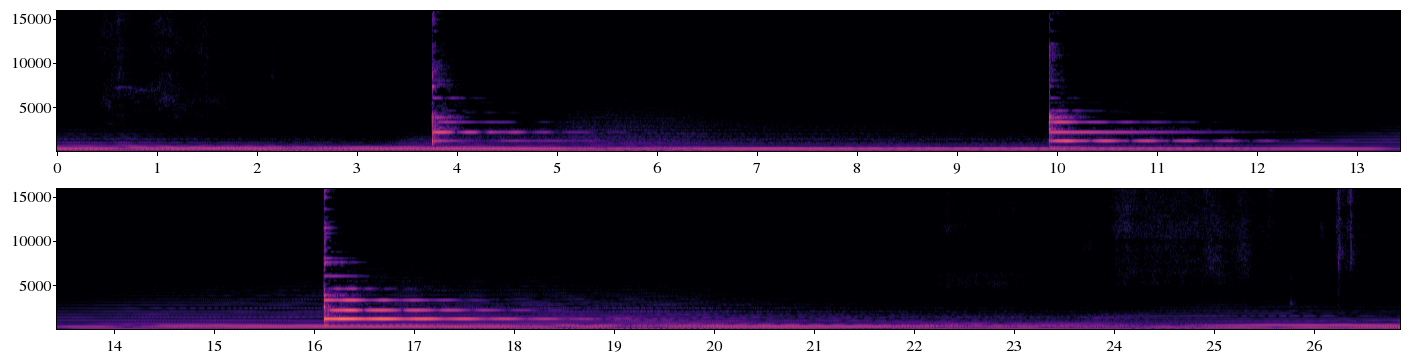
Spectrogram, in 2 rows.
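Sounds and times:
low steady drone: 0.0s - 26.8s
meditation bell ringing: 3.6s - 5.6s, 9.9s - 12.7s, 16.1s - 18.9s.

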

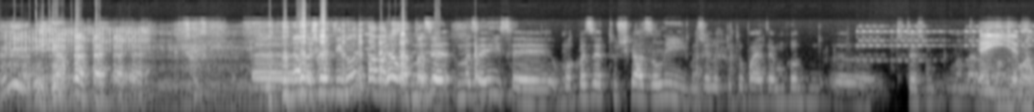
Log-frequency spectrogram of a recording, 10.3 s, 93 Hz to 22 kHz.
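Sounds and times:
speech: 0.0s - 1.5s, 2.5s - 10.3s
laughter: 0.0s - 4.6s
mobile phone ringing with a steady electronic ringtone: 8.6s - 10.3s.

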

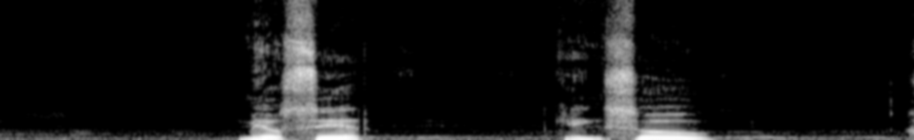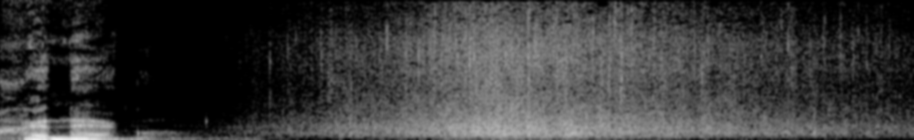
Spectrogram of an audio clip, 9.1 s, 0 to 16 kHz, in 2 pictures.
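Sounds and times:
speech: 1.2s - 1.9s, 2.8s - 3.6s, 4.6s - 5.3s
rain falling: 5.8s - 9.1s.

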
